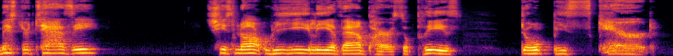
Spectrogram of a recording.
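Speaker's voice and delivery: whispered remark, hushed voice. Quoting what someone whispered in the speaker's ear: retelling a whispered remark. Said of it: "he whispers in my ear like this".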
